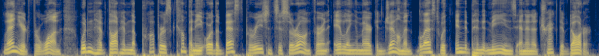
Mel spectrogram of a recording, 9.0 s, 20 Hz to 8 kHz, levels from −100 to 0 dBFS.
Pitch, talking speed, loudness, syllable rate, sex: 125 Hz, 185 wpm, -20 LUFS, 6.4 syllables/s, male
